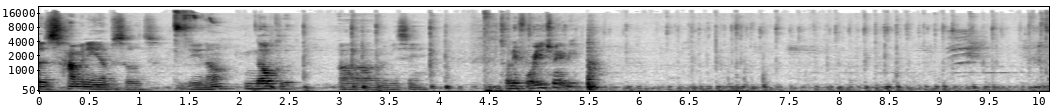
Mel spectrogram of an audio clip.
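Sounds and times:
speech: 0:00.0 - 0:05.6
rapid typing on a computer keyboard: 0:05.7 - 0:10.0.

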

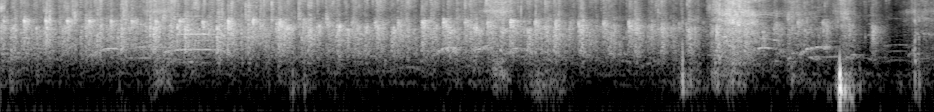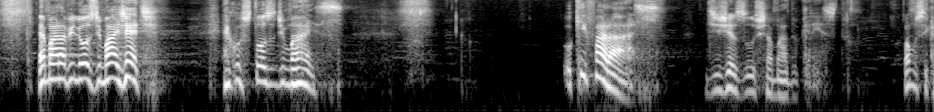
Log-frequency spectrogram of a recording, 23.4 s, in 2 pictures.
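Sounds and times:
audience applauding: 0:00.0 - 0:11.2
speech: 0:12.2 - 0:13.7, 0:14.5 - 0:15.9, 0:18.9 - 0:19.8, 0:20.6 - 0:21.8, 0:23.0 - 0:23.3.

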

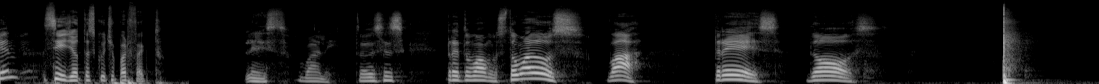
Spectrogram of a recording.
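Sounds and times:
speech: 0:00.0 - 0:01.8, 0:02.4 - 0:06.5, 0:07.1 - 0:08.8
improvised clapperboard slate clap: 0:10.0 - 0:10.4.

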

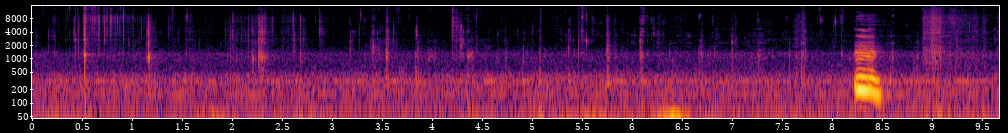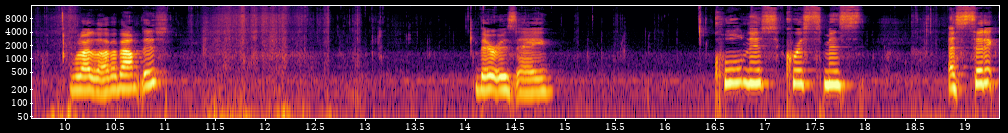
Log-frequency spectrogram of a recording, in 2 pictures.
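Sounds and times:
crunchy bite into a toasted king oyster mushroom sandwich: 0:00.1 - 0:06.8
speech: 0:08.2 - 0:08.6, 0:10.0 - 0:11.1, 0:14.2 - 0:15.0, 0:16.6 - 0:18.0, 0:18.8 - 0:19.3.

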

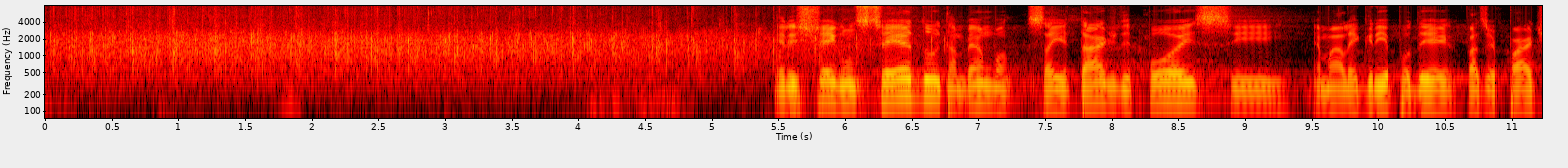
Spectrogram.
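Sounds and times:
audience applause: 0:00.0 - 0:06.0
speech: 0:05.5 - 0:11.2.

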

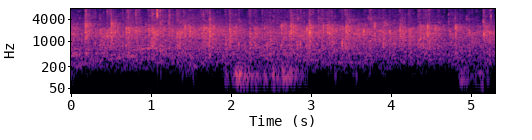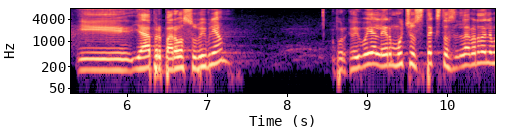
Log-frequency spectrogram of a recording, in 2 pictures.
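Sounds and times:
audience applause: 0:00.0 - 0:05.4
speech: 0:05.4 - 0:07.4, 0:08.7 - 0:10.6.

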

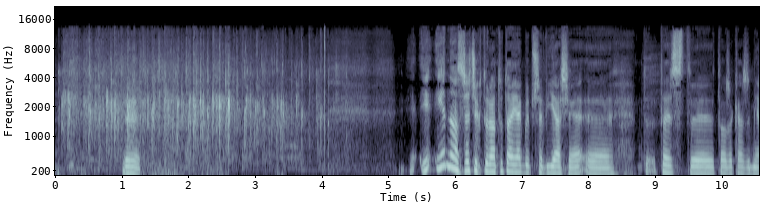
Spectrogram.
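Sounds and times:
audience applause: 0:00.0 - 0:04.6
speech: 0:01.0 - 0:01.5, 0:05.5 - 0:10.5.

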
